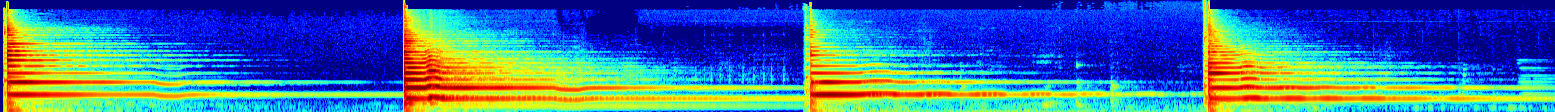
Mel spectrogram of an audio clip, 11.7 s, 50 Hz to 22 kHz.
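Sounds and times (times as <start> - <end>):
koto playing: 0.0 - 1.5, 3.0 - 5.0, 6.0 - 7.9, 9.0 - 11.1.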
